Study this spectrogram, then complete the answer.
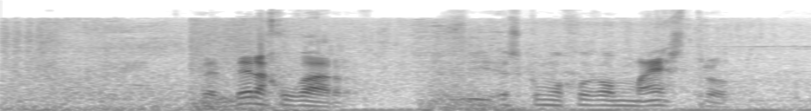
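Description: A heavy blade swings and slashes into a creature.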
